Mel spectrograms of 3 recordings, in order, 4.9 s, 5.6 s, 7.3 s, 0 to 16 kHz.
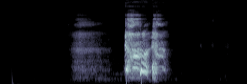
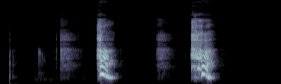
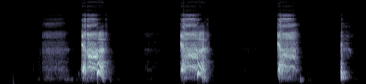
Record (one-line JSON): {"cough_length": "4.9 s", "cough_amplitude": 32768, "cough_signal_mean_std_ratio": 0.3, "exhalation_length": "5.6 s", "exhalation_amplitude": 32768, "exhalation_signal_mean_std_ratio": 0.28, "three_cough_length": "7.3 s", "three_cough_amplitude": 32768, "three_cough_signal_mean_std_ratio": 0.35, "survey_phase": "beta (2021-08-13 to 2022-03-07)", "age": "45-64", "gender": "Female", "wearing_mask": "No", "symptom_cough_any": true, "symptom_runny_or_blocked_nose": true, "symptom_shortness_of_breath": true, "symptom_fatigue": true, "symptom_headache": true, "symptom_change_to_sense_of_smell_or_taste": true, "symptom_onset": "8 days", "smoker_status": "Never smoked", "respiratory_condition_asthma": true, "respiratory_condition_other": false, "recruitment_source": "REACT", "submission_delay": "3 days", "covid_test_result": "Negative", "covid_test_method": "RT-qPCR", "influenza_a_test_result": "Negative", "influenza_b_test_result": "Negative"}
